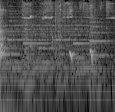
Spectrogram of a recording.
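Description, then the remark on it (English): The next-door neighbor's cocker spaniel, Gretchen, gives three short, high-pitched yelping barks, spaced unevenly across a couple of seconds, over a faint steady tonal hum. “And worst of all, she was mean to the next-door neighbor's cocker spaniel, Gretchen, who would often come into the backyard for treats.”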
